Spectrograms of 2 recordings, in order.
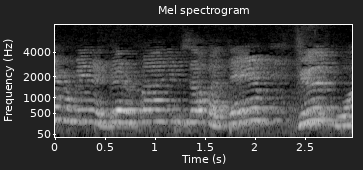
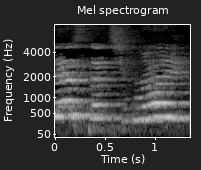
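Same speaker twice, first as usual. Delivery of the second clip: bewildered, dazed cry, caught off guard; 4 semitones higher than usual. Narrating a story, a character confirms another's guess, dazed exclamation. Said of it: "Jamie cried in a dazed voice".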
